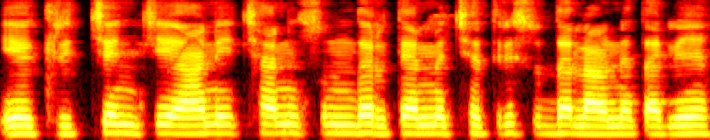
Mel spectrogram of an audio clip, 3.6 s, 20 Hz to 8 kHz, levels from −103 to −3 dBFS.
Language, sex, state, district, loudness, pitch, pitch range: Marathi, male, Maharashtra, Chandrapur, -15 LUFS, 180 Hz, 175-185 Hz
